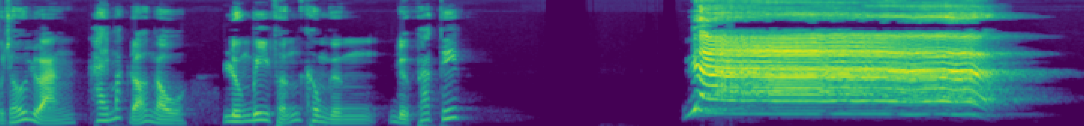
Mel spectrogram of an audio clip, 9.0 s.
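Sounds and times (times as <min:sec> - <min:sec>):
speech: 0:00.0 - 0:04.0, 0:05.7 - 0:06.0
man's long anguished scream of grief and rage: 0:05.7 - 0:08.9.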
